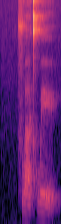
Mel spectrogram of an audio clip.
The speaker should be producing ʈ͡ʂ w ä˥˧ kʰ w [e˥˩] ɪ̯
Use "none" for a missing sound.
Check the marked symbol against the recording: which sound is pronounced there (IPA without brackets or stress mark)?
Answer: e˥˩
